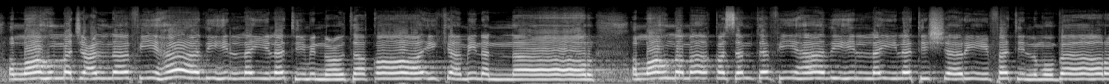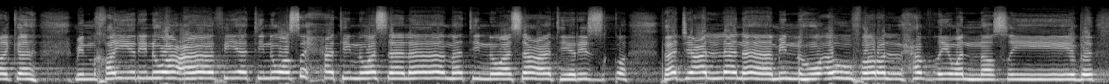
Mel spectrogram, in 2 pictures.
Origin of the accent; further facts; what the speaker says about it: Kuwait; اللهم اجعل بلدنا الكويت آمنة مطمئنة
